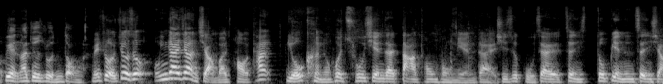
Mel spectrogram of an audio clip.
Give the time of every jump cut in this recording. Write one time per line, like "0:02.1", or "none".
0:01.2
0:02.3
0:05.0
